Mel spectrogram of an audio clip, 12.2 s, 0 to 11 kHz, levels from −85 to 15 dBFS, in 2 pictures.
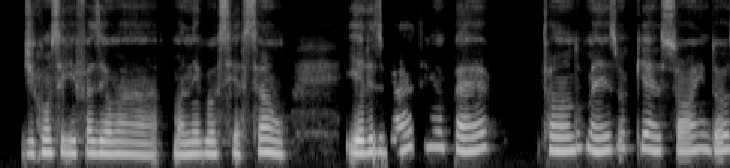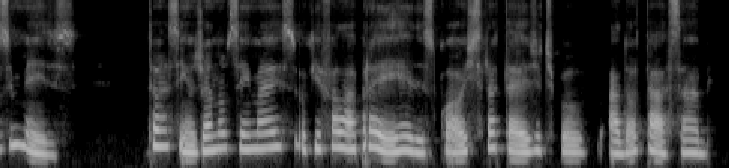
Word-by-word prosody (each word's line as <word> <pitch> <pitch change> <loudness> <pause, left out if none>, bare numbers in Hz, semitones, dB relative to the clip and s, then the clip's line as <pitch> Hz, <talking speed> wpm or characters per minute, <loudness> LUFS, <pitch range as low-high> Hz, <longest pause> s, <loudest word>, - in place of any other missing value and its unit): de 205 +1 -3
conseguir 220 0 +2
fazer 210 -1 +3
uma 195 -2 -1
uma 190 - 0
negociação, 200 +2 +1 0.5
e 215 - +4
eles 230 +2 +5
batem 305 +6 -4
o 300 - -4
pé, 260 +2 +1 0.4
falando 250 +2 +3
mesmo 255 +2 0
que 285 - -3
é 250 -2 +2
só 250 0 -1
em 265 +1 -1
12 270 +6 0
meses, 200 - -2 0.5
então 325 -2 +1
assim, 315 - 0
eu 115 - +3
já 250 - +2
não 280 +2 -1
sei 280 -1 -2
mais 295 +2 -2
o 265 - -4
que 275 +1 -4
falar 285 -1 +2
pra 305 -2 +1
eles, 230 -2 +1
qual 115 0 0
estratégia 125 - 0
tipo 115 -1 -3 0.2
adotar, 205 0 0
sabe? 215 -3 -3
240 Hz, 180 wpm, -21 LUFS, 205-280 Hz, 0.5 s, eles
